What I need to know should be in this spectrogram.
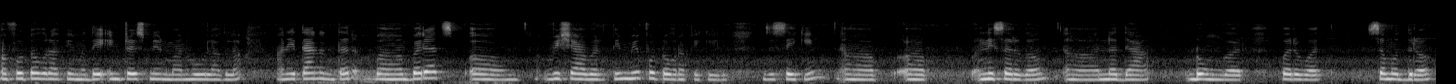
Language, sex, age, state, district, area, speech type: Marathi, female, 18-30, Maharashtra, Osmanabad, rural, spontaneous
